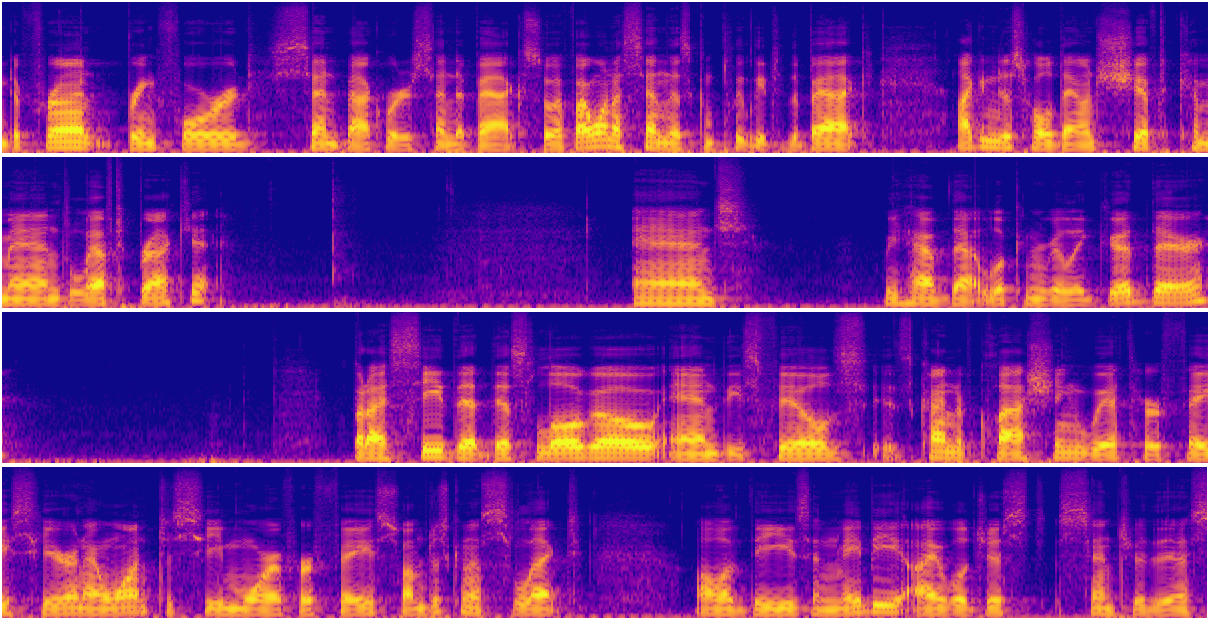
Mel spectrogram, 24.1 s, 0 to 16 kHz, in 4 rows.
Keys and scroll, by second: 7.7 shift+super+[.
